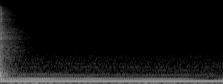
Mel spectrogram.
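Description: Background music: a low guitar chord left ringing steadily, with a short bright swish at the very start.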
